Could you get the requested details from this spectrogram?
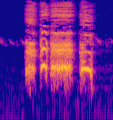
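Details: Junglefowl crowing: four loud, harsh, ringing syllables in quick succession, with a short first note, a sharp second note, a long sustained third and a falling final note, over an otherwise silent background.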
